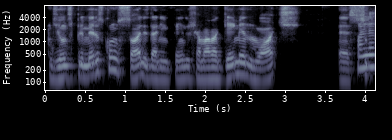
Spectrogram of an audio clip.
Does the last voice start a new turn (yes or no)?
no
